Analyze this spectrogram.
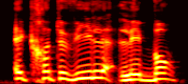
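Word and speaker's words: Écretteville-lès-Baons: Vous êtes à Écreteville, les bancs. Ça se prononce ainsi oui, c'est ça.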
